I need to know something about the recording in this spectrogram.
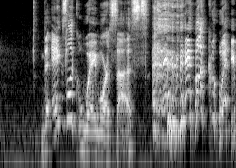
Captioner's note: laughs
